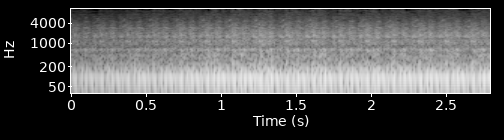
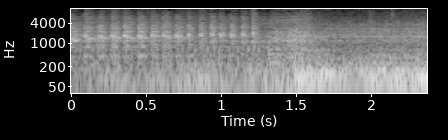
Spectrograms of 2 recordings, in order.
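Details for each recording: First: Ford Power Stroke diesel truck on its first start with the original cam position sensor and an eBay replacement injector driver module fitted. A loud, lumpy, uneven diesel beat that never settles. It ran perfectly once that IDM was removed, so the IDM is faulty. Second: Ford Power Stroke diesel truck after fitting the new cam position sensor and removing a replacement IDM that ran terribly: even diesel clatter, about eight beats a second, settling into a steady idle with no misses; normal idle.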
